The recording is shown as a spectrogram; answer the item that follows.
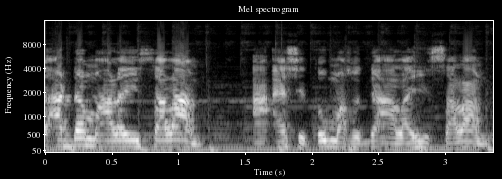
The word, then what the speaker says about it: alaihissalam: AS itu maksudnya alaihissalam. Jadi kalau ada tulisan Adam alaihi AS berarti bacanya bukan Adam AS lah, bacanya Adam alaihissalam.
